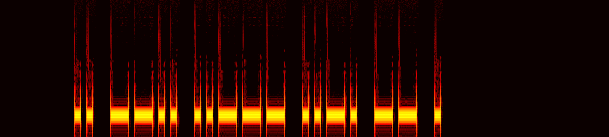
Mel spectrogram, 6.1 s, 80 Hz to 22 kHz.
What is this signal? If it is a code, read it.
Morse code, heard as a keyed tone, about 19 wpm, 700 Hz. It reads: IZ2FME
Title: Call Signs Repeated 2x - 20wpm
